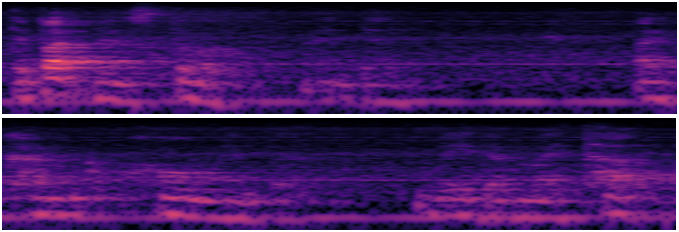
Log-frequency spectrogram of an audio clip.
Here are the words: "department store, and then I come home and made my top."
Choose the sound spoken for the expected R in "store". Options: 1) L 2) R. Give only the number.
1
